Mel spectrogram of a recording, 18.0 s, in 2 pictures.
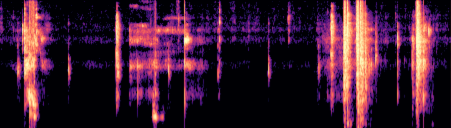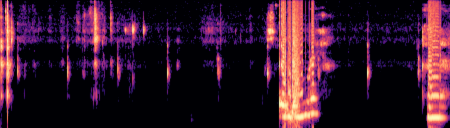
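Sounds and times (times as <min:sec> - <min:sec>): small ticks and rustles: 0:07.6 - 0:14.6.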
